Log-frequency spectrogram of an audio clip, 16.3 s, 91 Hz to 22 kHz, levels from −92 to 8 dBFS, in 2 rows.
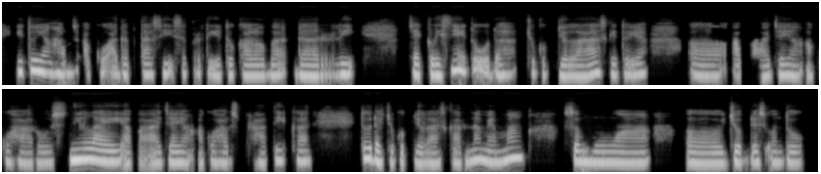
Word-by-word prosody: itu 225 +2 +2
yang 215 -3 +4
harus 195 +3 0
aku - - -5
adaptasi 190 +2 -2
seperti 175 -2 -4
itu. 180 - -1
Kalau 170 -1 0
ba 180 +3 0
dari 180 +1 +2 0.6
checklist-nya 185 +6 +3
itu - - 0
udah 185 +1 -2
cukup 195 -2 -6
jelas 170 +4 +1
gitu 180 0 -3
ya, 190 +2 0 0.5
eee, 170 -2 -1 0.2
apa - - -10
aja 170 +2 -3
yang 175 0 +1
aku 180 +2 -5
harus 170 +3 -3
nilai, 200 -3 +6
apa 165 - -6
aja 170 +1 -1
yang 170 +1 -1
aku 170 - -6
harus 175 +1 -3
perhatikan, 190 +2 -3 0.5
itu - - -4
udah 190 -3 +5
cukup 170 -1 -3
jelas 165 +1 -1
karena 180 +4 0
memang 200 +6 +3 0.4
semua, 175 -2 +2 0.4
eee, 165 -1 +2
job 175 -1 +2
desc 175 -1 +1
untuk, 175 -1 -2
180 Hz, 150 wpm, -23 LUFS, 170-190 Hz, 0.6 s, nilai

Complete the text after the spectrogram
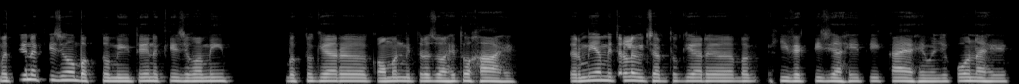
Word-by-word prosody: मग 165 - +2
ते 165 +8 -4
नक्की 215 -2 0
जेव्हा 195 +1 +2
बघतो 160 0 -1
मी, 155 0 +2
ते 165 - +2
नक्की 165 0 -1
जेव्हा 155 0 +2
मी 165 +1 +1 0.7
बघतो, 155 +1 -2
की 160 - -1
यार 160 0 +3
अ, 160 -1 +2
कॉमन 150 +2 +2
मित्र 155 0 -1
जो 155 0 +1
आहे 150 0 +3
तो 165 - +2
हा 155 0 +4
आहे. 135 -1 -1 0.6
तर 155 0 0
मी 170 +3 +2
या 190 - +4
मित्राला 180 -1 +2
विचारतो, 160 -1 -2
की 160 +1 -2
अरे 155 0 0 0.2
बघ 155 -1 -1 0.3
ही 165 - +1
व्यक्ती 155 +1 -1
जी 155 0 -1
आहे 150 +1 0
ती 155 +1 -7
काय 155 -1 +2
आहे 145 0 0
म्हणजे 145 0 -1
कोण 165 0 +1
आहे 145 -1 +1
155 Hz, 230 wpm, -23 LUFS, 155-165 Hz, 0.7 s, हा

